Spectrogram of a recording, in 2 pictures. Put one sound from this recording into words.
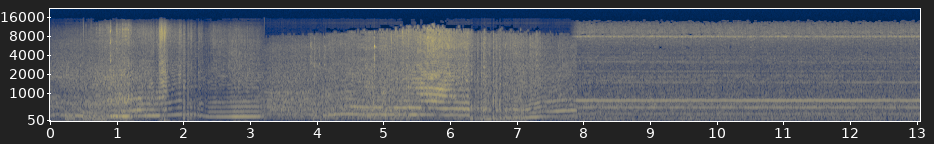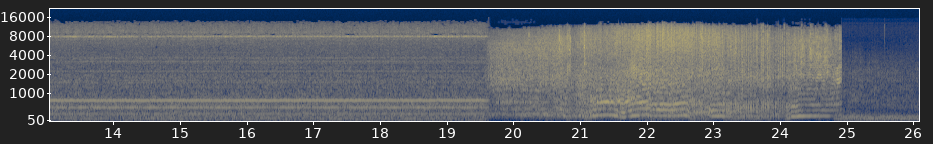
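Gravel sprays and crunches under spinning tyres.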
